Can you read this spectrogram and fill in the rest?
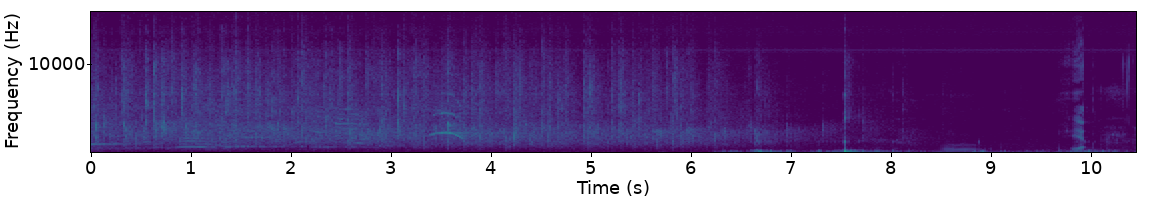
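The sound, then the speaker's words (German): Steady audience applause as a performer comes onto the stage, a dense wash of many hands clapping, gradually fading out over several seconds before a voice begins speaking. “Es war von Super Mario die Rede und er kommt mit Applaus auf die Bühne.”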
